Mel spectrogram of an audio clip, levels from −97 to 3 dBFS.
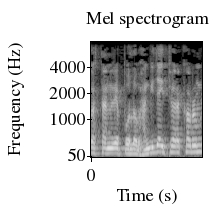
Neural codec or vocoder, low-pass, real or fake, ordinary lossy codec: none; 7.2 kHz; real; none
